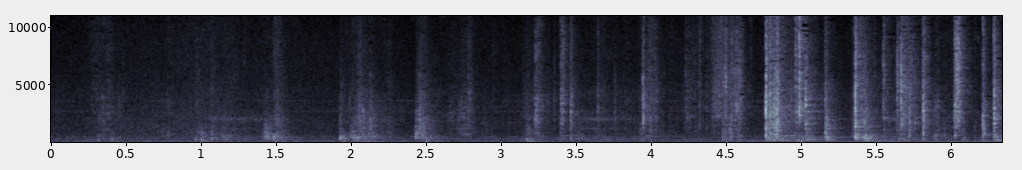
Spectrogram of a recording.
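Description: Irregular small clicks and taps of hands handling a record turntable, sparse at first and coming quicker in the last second or two.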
